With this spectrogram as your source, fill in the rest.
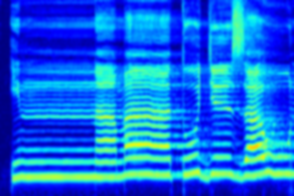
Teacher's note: Innama tujzauna Huruf jim sukun hukumnya qalqalah sugro karena jimnya sukun asli dan berada di tengah bacaan. Cara bacanya jim dipantulkan dengan pantulan yang kecil.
